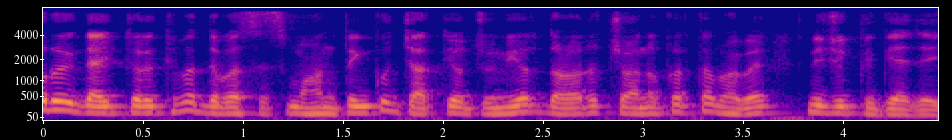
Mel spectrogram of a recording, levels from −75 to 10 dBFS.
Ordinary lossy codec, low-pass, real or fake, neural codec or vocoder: MP3, 48 kbps; 7.2 kHz; fake; autoencoder, 48 kHz, 32 numbers a frame, DAC-VAE, trained on Japanese speech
